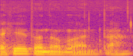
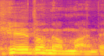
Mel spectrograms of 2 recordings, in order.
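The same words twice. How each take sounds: First: Much softer, bitter mutter under the breath; muttered to himself. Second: Exasperated outburst. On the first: Pastor voicing Moses's inner grumble, quiet and bitter. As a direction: say it quietly as if to yourself. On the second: Pastor voicing Moses's anger at the people, exasperated. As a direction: blurt it out like someone pushed too far. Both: Retold or imitated. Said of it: "그런 심정이었던 것 같아요".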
